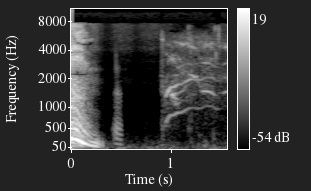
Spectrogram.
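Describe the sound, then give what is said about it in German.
A single loud throat-clearing cough bursts out at the start, followed by a brief rasp and then faint, thin vocal sounds trailing off. “Was soll ich dir einen Hustenbonbon rüberschicken”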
